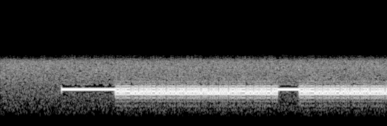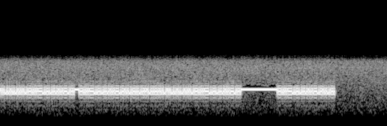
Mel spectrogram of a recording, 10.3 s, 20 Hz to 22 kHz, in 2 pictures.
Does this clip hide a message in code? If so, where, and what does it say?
Yes: 300-baud modem data (Bell 103 tones) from 0.8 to 9.6 s, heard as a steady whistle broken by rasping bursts, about 300 baud, 200 Hz shift.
